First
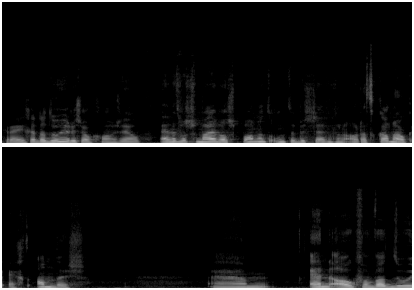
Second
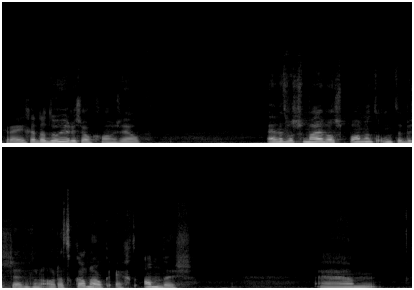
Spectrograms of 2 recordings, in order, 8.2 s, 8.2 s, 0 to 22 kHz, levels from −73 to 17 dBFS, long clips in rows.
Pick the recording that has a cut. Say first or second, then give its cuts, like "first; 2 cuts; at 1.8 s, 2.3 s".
first; 1 cut; at 1.5 s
